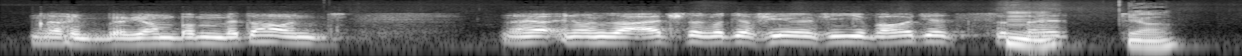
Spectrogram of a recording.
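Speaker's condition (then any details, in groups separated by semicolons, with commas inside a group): Parkinson's; moved away in 2019 for health reasons; frequent word repetitions and hesitations in transcript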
